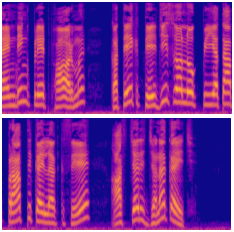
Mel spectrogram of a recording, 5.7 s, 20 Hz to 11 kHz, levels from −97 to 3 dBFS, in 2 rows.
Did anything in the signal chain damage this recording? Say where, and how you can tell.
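Yes. At playback, a wrong sample rate: the samples were clocked out faster than recorded, with no conversion, so the speech throughout runs 1.38 times too fast and about 5.6 semitones high, sounding hurried and chipmunk-like. That ratio fits 16 kHz audio played at 22 kHz.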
